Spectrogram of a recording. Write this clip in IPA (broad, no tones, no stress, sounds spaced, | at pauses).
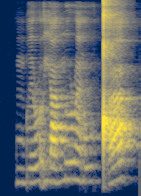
m b e ɹ ə̰ j a n ɯ ɹ ɛ̃ ɾ uː ǃʼ a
